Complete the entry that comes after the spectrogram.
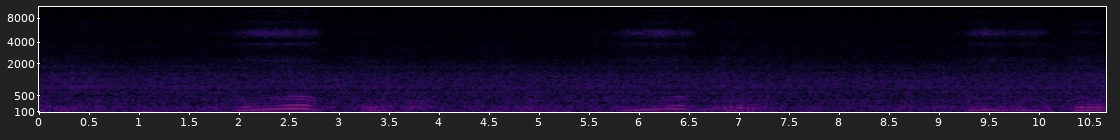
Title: snoring hubby :) :)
